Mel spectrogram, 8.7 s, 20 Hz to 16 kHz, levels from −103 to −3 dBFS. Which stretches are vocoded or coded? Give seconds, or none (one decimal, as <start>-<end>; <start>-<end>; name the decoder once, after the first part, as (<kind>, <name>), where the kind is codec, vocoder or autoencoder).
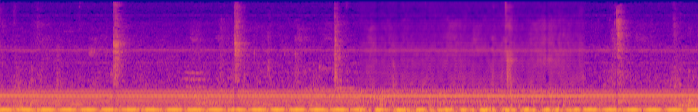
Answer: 4.5-7.3 (vocoder, Vocos)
